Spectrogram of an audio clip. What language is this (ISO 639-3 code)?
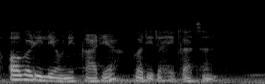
nep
